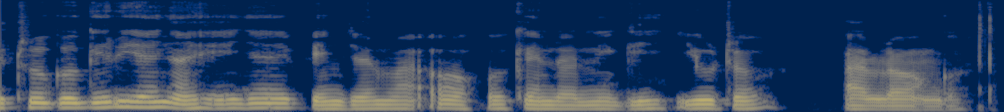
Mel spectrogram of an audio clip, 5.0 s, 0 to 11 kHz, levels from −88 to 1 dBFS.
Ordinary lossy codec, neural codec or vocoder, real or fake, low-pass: none; vocoder, 22.05 kHz, 80 mel bands, Vocos; fake; none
